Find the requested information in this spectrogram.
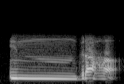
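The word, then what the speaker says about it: इन्द्र: तो संयोग परे है, तो पूर्व में ई है, इसका नाम गुरु हो गया। इसलिए इंद्र वो लंबा गुरु की तरह उच्चारण होगा, वह उसमें थोड़ा लंबा होगा उच्चारण।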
